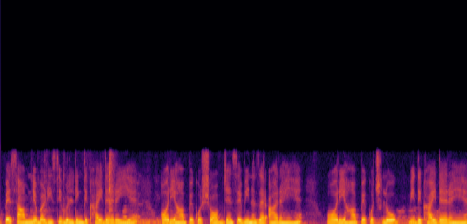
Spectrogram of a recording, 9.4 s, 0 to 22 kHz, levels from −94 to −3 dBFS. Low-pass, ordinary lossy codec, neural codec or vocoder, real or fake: 7.2 kHz; none; none; real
